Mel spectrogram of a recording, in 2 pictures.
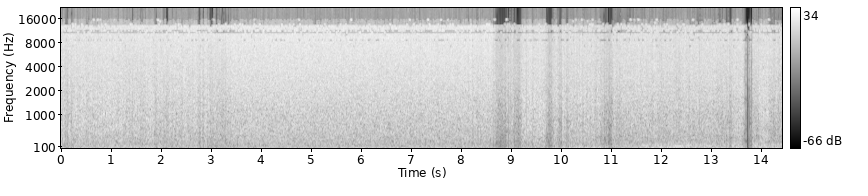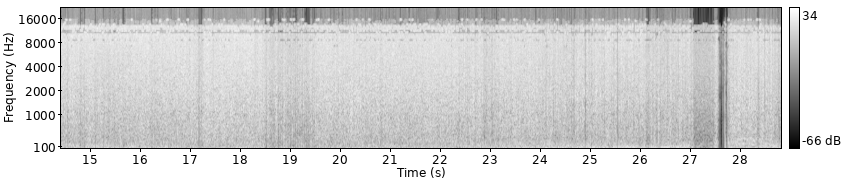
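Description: Loud, steady hiss of static from the FPV headset's analog video receiver audio channel, broken by a few brief dropouts, the clearest about halfway through and shortly before the end.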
